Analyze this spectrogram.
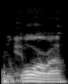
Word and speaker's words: Nwora: To the Indiana Pacers for Bruce Brown, Jordan Norwood, Nwora. You don't. The N is silent. Hey, what? You called him Brandy, bro. His name, he ain't a Norwood. Jordan Nwora.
